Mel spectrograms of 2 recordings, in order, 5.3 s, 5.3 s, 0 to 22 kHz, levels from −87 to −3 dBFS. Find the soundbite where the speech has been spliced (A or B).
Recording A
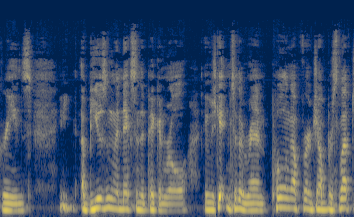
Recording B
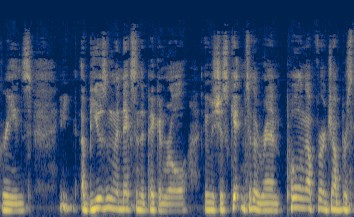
A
